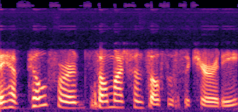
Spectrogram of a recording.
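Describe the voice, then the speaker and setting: Lively intonation marks a normal speaking voice that moves along at a fairly quick pace. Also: woman. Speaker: former politician. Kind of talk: panel discussion.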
